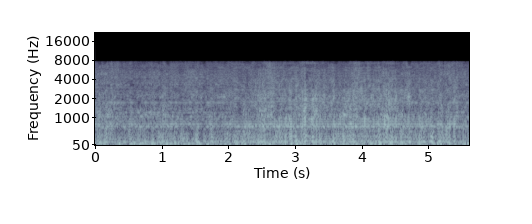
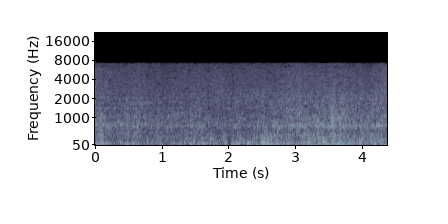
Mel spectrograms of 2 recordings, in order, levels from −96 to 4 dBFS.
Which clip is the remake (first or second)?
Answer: first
